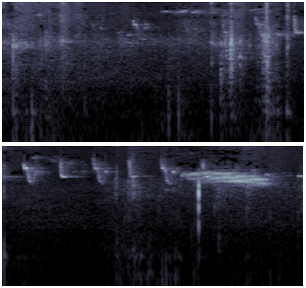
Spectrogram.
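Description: Small birds chirping, with a run of short falling chirps about three seconds in and a higher held note near the end. A few sharp clicks and knocks sound among them.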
